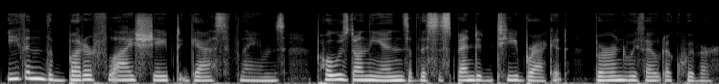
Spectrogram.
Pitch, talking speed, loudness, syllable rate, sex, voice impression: 195 Hz, 160 wpm, -16 LUFS, 4.7 syllables/s, female, very feminine, slightly young, thin, slightly tensed, slightly weak, dark, soft, slightly muffled, fluent, slightly raspy, very cute, very intellectual, refreshing, sincere, calm, very friendly, very reassuring, unique, very elegant, slightly wild, very sweet, lively, very kind, modest, slightly light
